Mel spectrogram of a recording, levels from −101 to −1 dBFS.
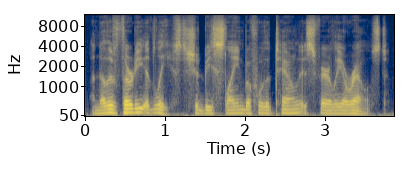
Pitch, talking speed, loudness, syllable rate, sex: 105 Hz, 200 wpm, -17 LUFS, 5.7 syllables/s, male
